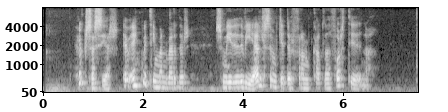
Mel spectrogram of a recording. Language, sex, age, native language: Icelandic, female, 30-39, Icelandic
